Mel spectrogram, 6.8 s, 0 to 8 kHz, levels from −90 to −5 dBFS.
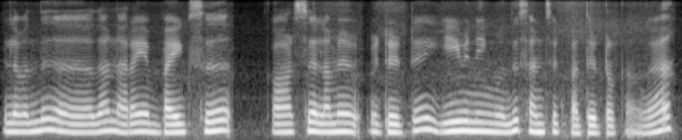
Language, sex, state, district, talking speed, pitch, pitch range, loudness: Tamil, female, Tamil Nadu, Kanyakumari, 105 wpm, 185 Hz, 175-200 Hz, -14 LUFS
